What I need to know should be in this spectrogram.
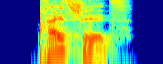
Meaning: genitive singular of Preisschild
- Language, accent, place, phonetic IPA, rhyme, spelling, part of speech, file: German, Germany, Berlin, [ˈpʁaɪ̯sˌʃɪlt͡s], -aɪ̯sʃɪlt͡s, Preisschilds, noun, De-Preisschilds.ogg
